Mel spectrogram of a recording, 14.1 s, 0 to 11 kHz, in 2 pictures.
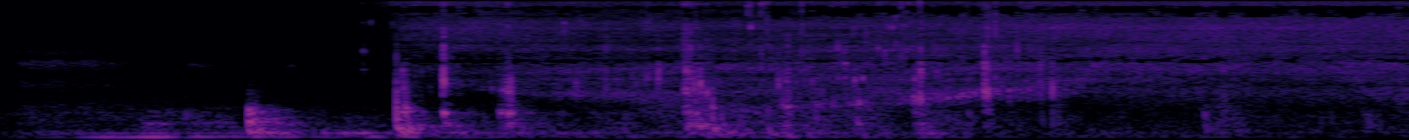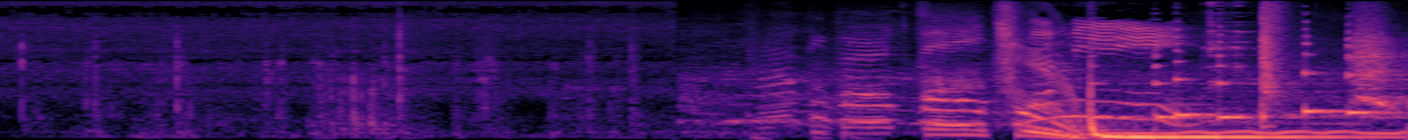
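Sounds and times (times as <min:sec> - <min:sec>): cola fizzing: 0:01.8 - 0:10.4
ice cubes cracking: 0:06.8 - 0:10.4.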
